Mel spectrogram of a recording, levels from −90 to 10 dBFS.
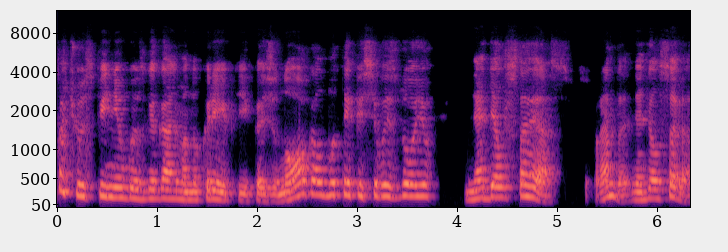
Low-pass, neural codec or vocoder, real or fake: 9.9 kHz; none; real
